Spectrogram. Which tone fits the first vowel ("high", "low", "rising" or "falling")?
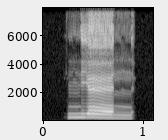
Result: falling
